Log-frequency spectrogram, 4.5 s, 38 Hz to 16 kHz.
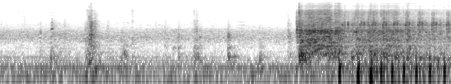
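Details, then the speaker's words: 1997 Craftsman II 30" rear-engine riding mower, 13.5 hp Tecumseh engine, second test run after electrical and tire repairs: fires and settles into a steady, even beat, no clatter or shake; mows great, quiet, no vibration. Normal running. "yeah I know it probably doesn't look like much but this thing Ms great it's nice and quiet there's no vibration"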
